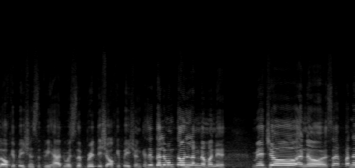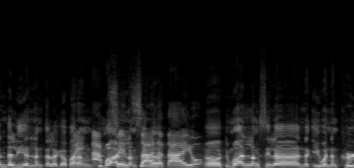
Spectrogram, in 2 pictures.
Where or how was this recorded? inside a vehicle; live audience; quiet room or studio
live audience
